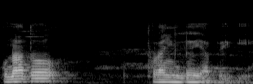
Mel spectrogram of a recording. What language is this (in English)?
Santali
